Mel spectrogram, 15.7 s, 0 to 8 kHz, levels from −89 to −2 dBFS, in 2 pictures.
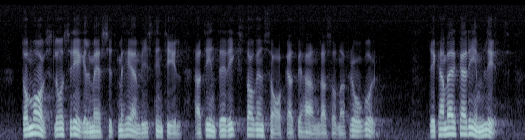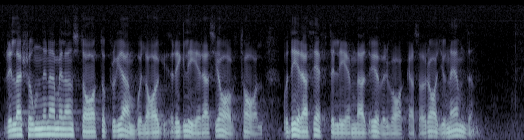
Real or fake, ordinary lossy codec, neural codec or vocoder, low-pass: real; none; none; 7.2 kHz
